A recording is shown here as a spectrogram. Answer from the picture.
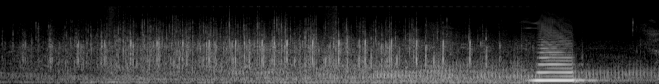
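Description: Audience applause: dense, irregular clapping that builds over about five seconds. Near the end a short, loud, steady tone cuts in over it.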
